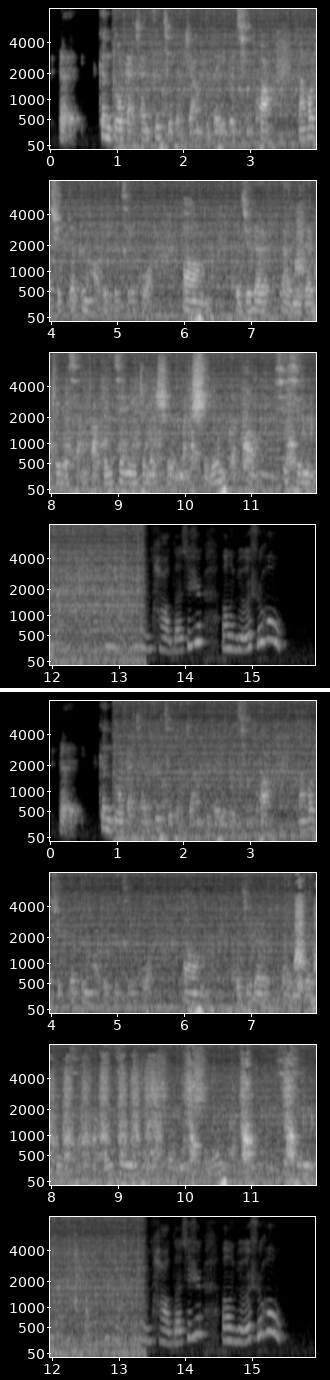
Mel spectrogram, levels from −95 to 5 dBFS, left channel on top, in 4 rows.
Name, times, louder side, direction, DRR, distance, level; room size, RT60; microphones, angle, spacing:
voice 1, 0.1-0.4 0.7-12.0, left 9 dB, 60° left, 0.3 m, -31 dB
Chatter / Stream, 0.9-13.4, left 2 dB, 90° left, 0.9 m, -36 dB
voice 2, 2.4-2.9 11.1-11.5 12.8-15.4, left 2 dB, 5° right, 0.4 m, -44 dB
sound 1, 6.8-13.3, right 7 dB, 75° right, 0.4 m, -31 dB
2.3 x 2.0 x 3.4 m
head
